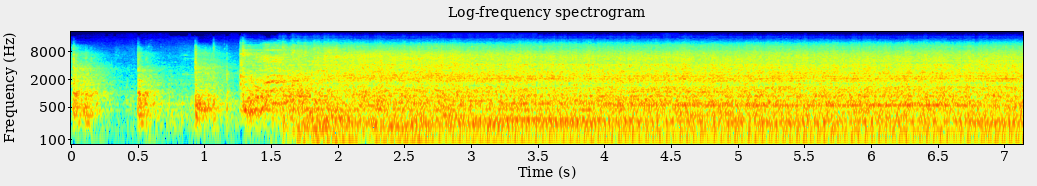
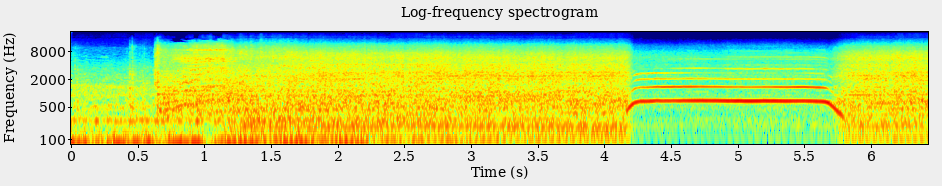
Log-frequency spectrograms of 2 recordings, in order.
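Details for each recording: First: John Deere X304 four-wheel-steer riding mower, back in the shop with the same fault as two years before: catches after a few cranks and runs with a harsh, gritty grinding roar from a worn transmission drive pulley. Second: John Deere X304 four-wheel-steer riding mower after replacing the slipping drive pulley that caused a grinding noise: engine cranks, catches and runs evenly with no grinding. The mower is running normally.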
